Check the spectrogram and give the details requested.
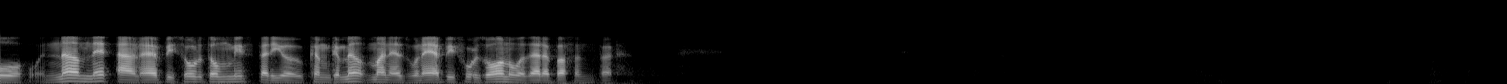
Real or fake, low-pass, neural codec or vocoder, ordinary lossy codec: fake; 3.6 kHz; codec, 16 kHz, 0.2 kbps, FocalCodec; none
